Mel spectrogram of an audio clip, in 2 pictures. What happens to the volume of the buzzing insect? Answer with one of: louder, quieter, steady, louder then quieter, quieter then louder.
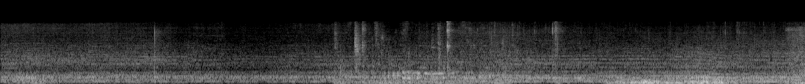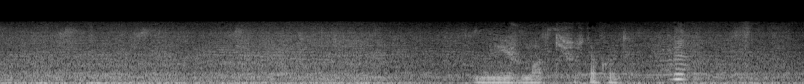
louder.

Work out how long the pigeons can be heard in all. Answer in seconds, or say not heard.
2 s.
